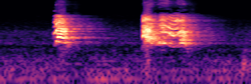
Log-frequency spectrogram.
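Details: German Shepherd puppy teasing another puppy with a toy; two sharp, harsh barks about a second apart, each bright and short with a slightly longer second one, in an otherwise quiet setting.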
